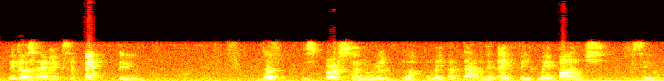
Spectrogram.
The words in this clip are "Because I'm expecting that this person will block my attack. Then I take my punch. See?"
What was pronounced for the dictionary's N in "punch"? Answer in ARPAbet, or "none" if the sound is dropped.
N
